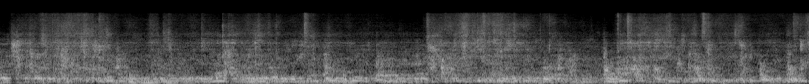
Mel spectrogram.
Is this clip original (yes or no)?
no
